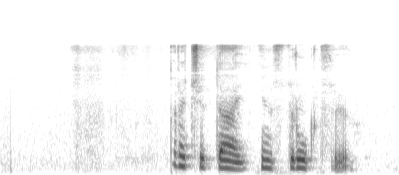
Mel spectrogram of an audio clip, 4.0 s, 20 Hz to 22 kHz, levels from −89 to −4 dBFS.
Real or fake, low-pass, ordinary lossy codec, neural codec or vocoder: real; none; none; none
